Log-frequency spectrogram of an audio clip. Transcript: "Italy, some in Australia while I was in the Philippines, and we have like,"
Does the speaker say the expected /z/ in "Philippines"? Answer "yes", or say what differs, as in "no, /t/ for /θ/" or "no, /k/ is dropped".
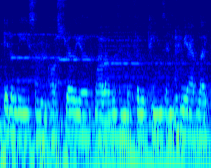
yes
